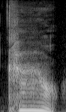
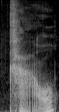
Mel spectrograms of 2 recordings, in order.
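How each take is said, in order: First: The word is said with a falling tone. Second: The word is said with a rising tone. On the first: It means cooked rice. "下がる成長で今私が言いましたようにカオ" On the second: "上がる声調でカオというふうに言うと"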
